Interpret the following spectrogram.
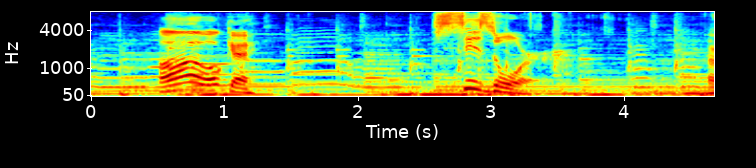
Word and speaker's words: Scizor: Scizor. Oh, okay. Scizor.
